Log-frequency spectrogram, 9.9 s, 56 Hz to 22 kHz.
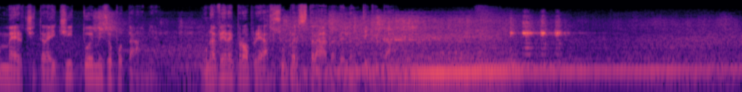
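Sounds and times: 
speech: 0.0 - 5.8
road traffic of local cars in Galilee: 0.0 - 9.8
car horn toots: 6.7 - 7.8.

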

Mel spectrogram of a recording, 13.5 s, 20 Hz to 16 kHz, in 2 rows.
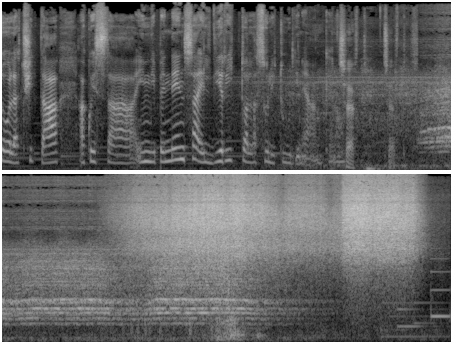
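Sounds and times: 
speech: 0.0 - 6.8
steam train steam hissing: 5.1 - 13.3
steam train whistle: 6.2 - 13.2.

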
